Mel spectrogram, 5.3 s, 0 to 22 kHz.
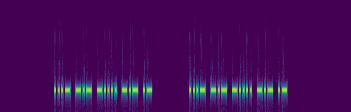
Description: Morse code, heard as a keyed tone, about 46 wpm, 700 Hz. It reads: VK6KA VK6KA
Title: DXCC-100 Call Signs - 5 Characters - Repeated 2x - 45wpm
